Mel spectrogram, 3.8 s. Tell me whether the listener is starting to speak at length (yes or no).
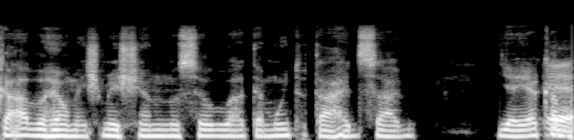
yes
